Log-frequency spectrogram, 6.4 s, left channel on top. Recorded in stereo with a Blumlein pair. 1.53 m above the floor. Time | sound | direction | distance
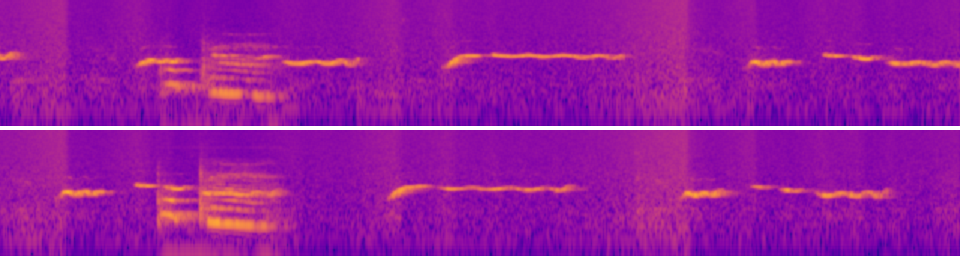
1.1 | a child speaking | 50° right | 3.5 m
